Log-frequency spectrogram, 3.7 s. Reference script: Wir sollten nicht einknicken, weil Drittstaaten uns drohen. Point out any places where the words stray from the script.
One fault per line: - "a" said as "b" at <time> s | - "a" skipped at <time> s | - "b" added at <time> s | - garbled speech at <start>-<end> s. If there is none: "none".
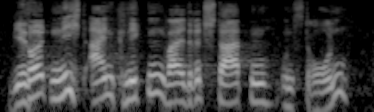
none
